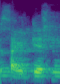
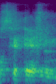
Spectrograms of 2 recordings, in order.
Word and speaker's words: citation: Site करना, CITE, site करना, और उसका जो इंडेक्स है, जो साइटेशन इंडेक्स अपने बोलेंगे CITATION, लेकिन उसको सिटेशन बोलते हैं, सिटेशन इंडेक्स।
